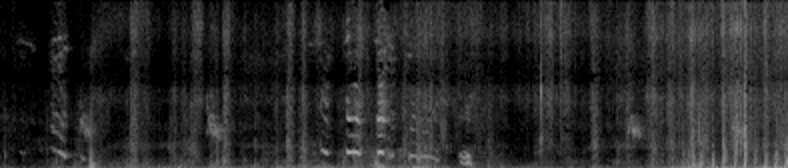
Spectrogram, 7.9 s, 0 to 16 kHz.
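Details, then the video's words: Labrador Retriever puppies of the 2020 E litter following their mother Lilly through a garden; short high whimpering squeaks with rising and falling tones scattered through the clip, over rustling and background noise that grows louder toward the end. "Hundemutter Lilly führt ihre Welpen durch den Garten"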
